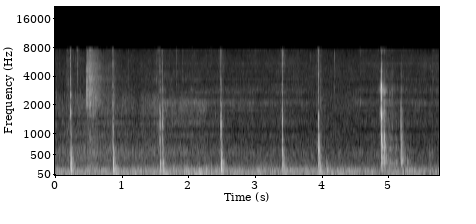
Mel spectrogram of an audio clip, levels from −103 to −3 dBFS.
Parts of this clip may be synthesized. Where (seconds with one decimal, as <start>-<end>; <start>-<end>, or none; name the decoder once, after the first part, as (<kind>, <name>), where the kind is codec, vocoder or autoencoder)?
1.6-3.8 (codec, DAC); 4.5-5.8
